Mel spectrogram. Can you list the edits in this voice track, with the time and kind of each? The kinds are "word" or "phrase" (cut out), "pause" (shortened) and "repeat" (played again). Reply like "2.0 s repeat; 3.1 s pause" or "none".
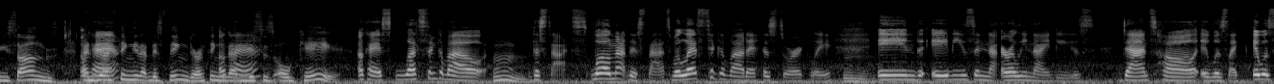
1.6 s phrase; 3.9 s word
